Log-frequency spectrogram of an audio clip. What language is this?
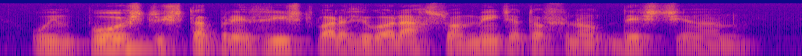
Portuguese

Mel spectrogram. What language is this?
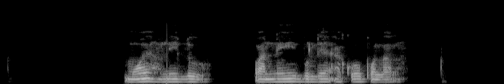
Assamese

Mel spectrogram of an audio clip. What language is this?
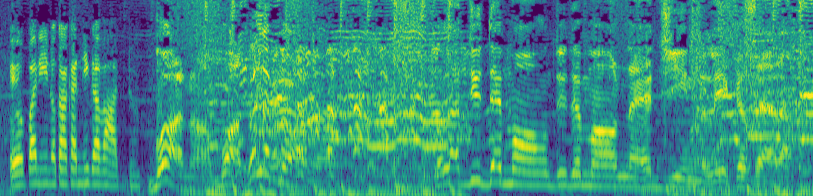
Italian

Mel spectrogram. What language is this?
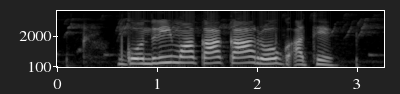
Chhattisgarhi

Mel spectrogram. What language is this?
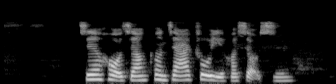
Chinese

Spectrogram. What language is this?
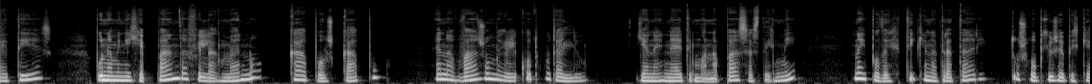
Greek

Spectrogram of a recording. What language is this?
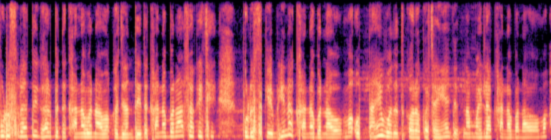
Maithili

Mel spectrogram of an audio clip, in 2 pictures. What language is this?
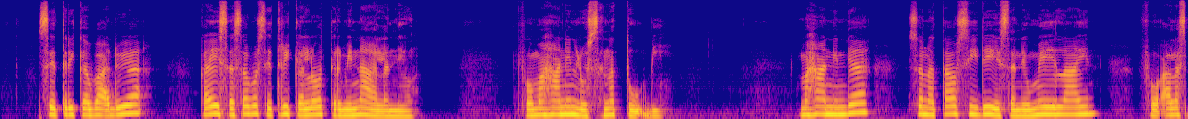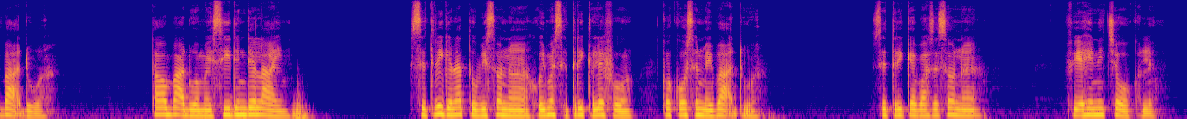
Termanu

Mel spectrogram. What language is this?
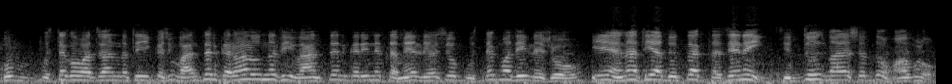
Gujarati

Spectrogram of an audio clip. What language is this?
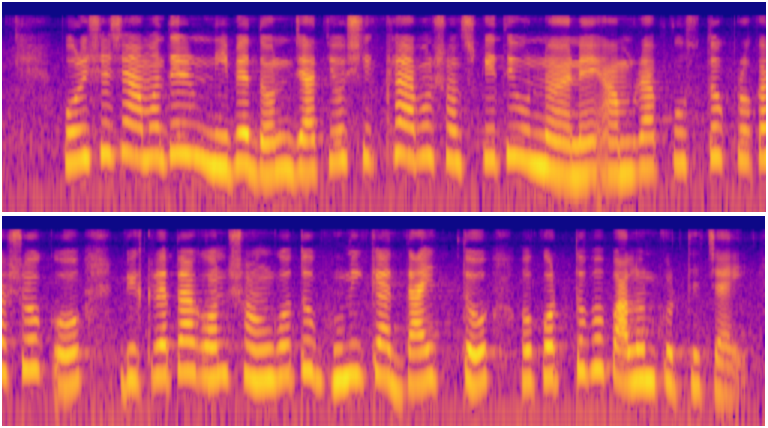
Bangla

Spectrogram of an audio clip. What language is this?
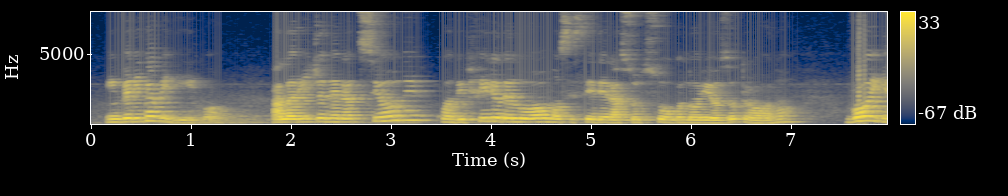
Italian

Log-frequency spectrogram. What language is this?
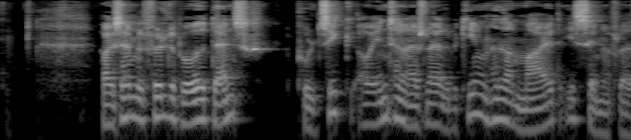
Danish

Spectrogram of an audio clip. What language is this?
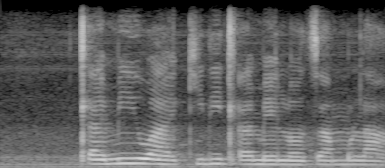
Tswana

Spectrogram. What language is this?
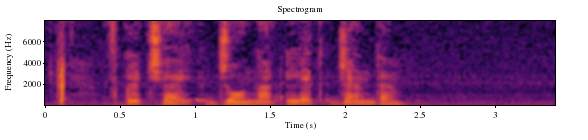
Russian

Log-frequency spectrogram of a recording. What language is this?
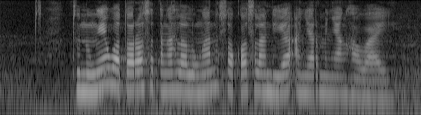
Javanese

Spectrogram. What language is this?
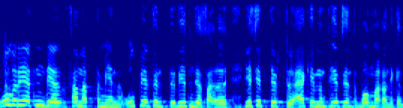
Kazakh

